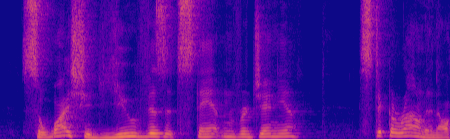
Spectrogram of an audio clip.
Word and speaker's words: Staunton: And it's pronounced Staunton, not Staunton.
